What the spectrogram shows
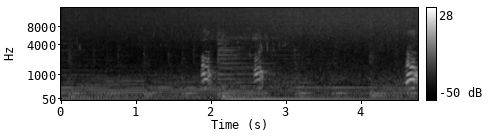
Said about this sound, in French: Un chien s'approcha, cabotant, l'air heureux, pour venir lui renifler le visage.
